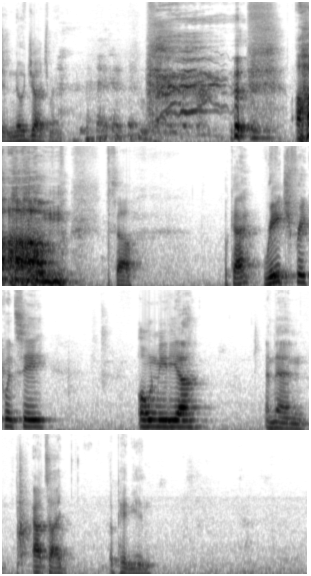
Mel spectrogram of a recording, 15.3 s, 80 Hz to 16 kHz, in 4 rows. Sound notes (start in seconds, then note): 0.9 laughter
